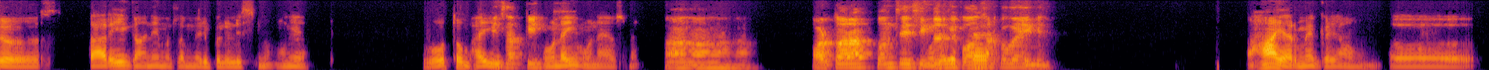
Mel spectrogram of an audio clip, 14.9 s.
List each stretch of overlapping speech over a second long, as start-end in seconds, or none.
9.2-10.5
